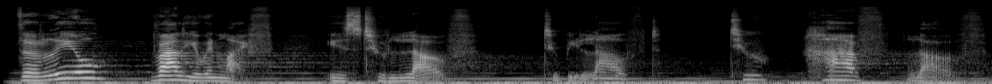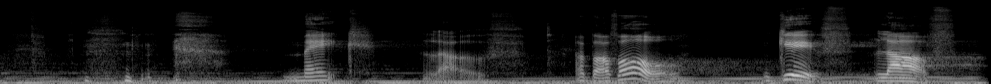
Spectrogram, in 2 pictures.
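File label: Pirate Queen Female Adult European Sultry Commanding; Mondrea Memories; accents characters age voice samples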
